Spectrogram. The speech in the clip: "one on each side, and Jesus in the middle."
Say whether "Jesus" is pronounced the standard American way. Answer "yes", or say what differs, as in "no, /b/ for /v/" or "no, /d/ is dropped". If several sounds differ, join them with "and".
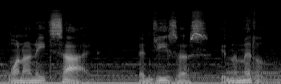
yes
